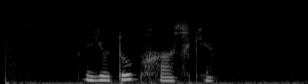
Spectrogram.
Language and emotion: Russian, neutral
